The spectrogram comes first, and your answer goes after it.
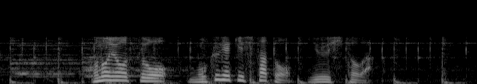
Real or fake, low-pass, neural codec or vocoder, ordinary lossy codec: fake; 3.6 kHz; vocoder, 22.05 kHz, 80 mel bands, WaveNeXt; none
